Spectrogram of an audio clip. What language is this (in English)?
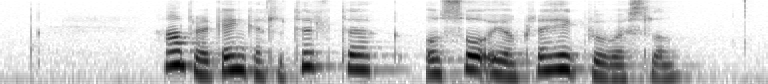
Faroese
